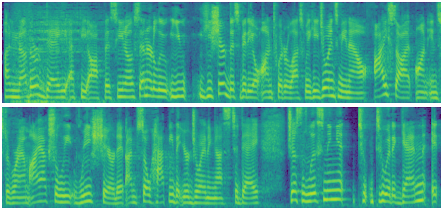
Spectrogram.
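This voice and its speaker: A woman news anchor conducting a broadcast interview in an emphatic, conversational way. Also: medium pitch.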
